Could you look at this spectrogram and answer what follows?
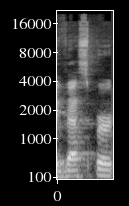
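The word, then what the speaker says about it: VSEPR: repulsion Theory uh VPR I like to say Vesper because it just sounds easier I know it's not spelled like that but it's just easier to say and bond hybridization so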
